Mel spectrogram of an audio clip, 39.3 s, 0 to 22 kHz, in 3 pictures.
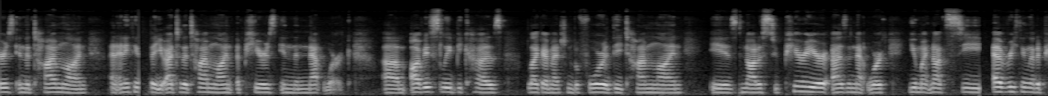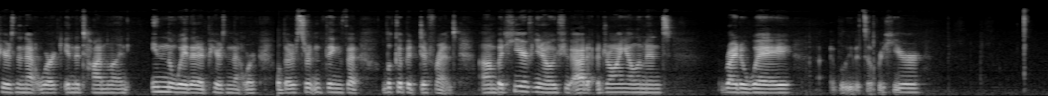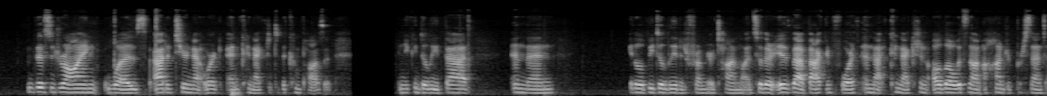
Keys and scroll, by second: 24.0 space, 27.6 space, 29.5 space, 31.9 BackSpace.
